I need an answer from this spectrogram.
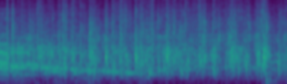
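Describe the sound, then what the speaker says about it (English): A crowd gives a round of applause for a bingo winner at a spring car show gathering, steady dense clapping lasting throughout, with a faint voice passing briefly over it early on. "How about a round of applause for Tally?"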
